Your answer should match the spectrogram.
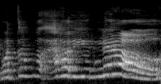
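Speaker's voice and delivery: high, loud shocked cry; surprised shout; shocked outburst. Retold or imitated. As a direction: blurt it out caught off guard.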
